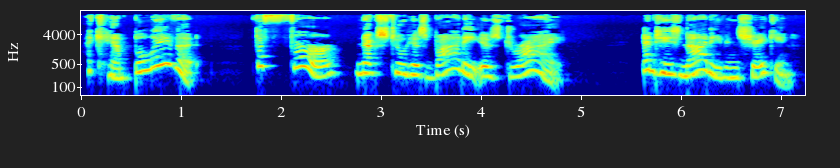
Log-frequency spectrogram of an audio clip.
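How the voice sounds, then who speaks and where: A woman's voice: high voice, big pitch swings, slow, breathy edge, voice pushed up, full character voice. A woman voicing earnest, eager male crewmen in a children's storybook, in an exclamatory way. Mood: amazed.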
